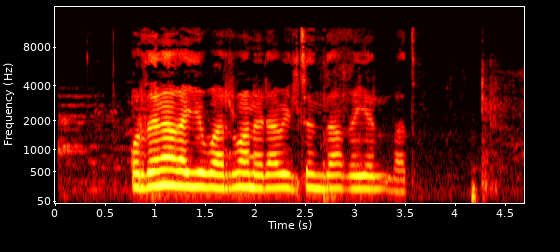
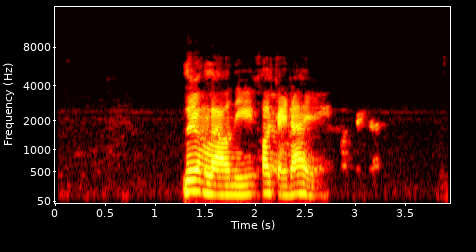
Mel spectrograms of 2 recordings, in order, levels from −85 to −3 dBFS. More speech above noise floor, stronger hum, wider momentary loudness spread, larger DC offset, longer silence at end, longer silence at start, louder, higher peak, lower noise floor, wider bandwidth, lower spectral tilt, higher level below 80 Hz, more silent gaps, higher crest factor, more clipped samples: second, 36 dB vs 49 dB; neither; first, 24 LU vs 20 LU; neither; second, 0.4 s vs 0.7 s; second, 0.75 s vs 1.3 s; second, -20 LUFS vs -17 LUFS; second, -4 dBFS vs 0 dBFS; second, -56 dBFS vs -66 dBFS; first, 11.5 kHz vs 7.2 kHz; second, -4.5 dB/octave vs -6 dB/octave; about the same, -58 dBFS vs -62 dBFS; neither; about the same, 18 dB vs 20 dB; neither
